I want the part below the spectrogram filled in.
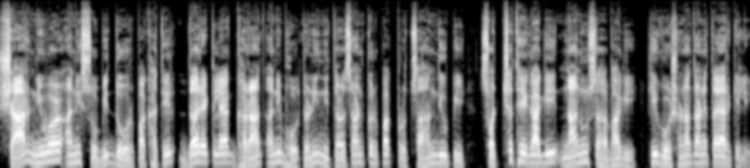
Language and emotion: Goan Konkani, neutral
